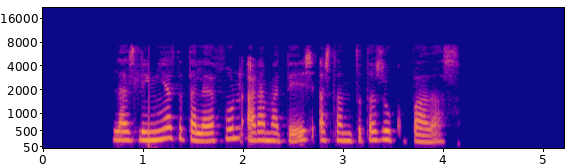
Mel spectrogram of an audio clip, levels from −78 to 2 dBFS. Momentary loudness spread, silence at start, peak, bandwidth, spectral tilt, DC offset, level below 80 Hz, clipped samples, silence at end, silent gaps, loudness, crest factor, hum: 6 LU; 0.7 s; -6 dBFS; 7.8 kHz; -5 dB/octave; under 0.1%; -58 dBFS; under 0.1%; 1.05 s; none; -23 LUFS; 18 dB; none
